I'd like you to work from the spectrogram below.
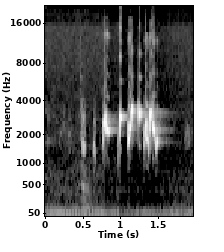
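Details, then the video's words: Red-whiskered bulbul, 'double-twist' song style: a short run of bright, slurred whistles that rises and falls rapidly, with a few soft notes first. "giọng hay cực xoắn kép"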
